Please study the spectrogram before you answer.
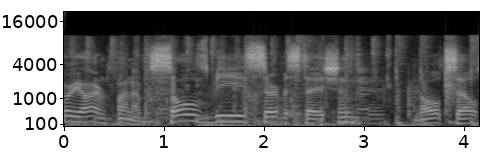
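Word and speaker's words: Soulsby's: Solsbys, that's how you say it, right? Yeah, Solsbys.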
